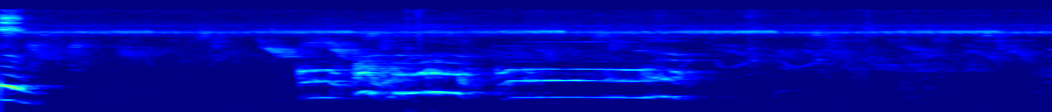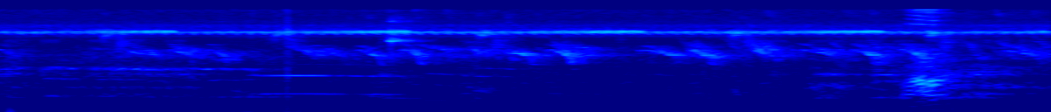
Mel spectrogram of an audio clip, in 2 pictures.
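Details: Common hill myna talking like a human: a short rough note, then a burst of loud nasal chatter, then soft, scattered, whistled phrases and a final rough sound.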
